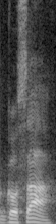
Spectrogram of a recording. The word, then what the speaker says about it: Gose: Is it supposed to be pronounced like the Rosa. Yeah, no, it's like Rosa. So Gosa. Gose.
